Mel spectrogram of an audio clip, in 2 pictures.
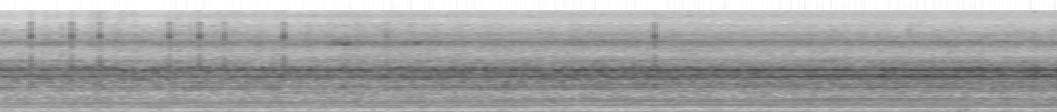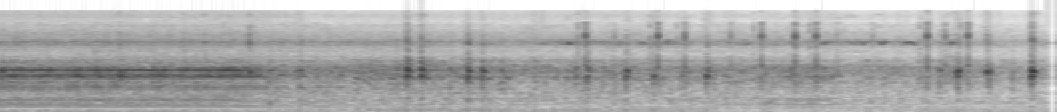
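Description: A go-kart engine drones at full throttle, then eases off.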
